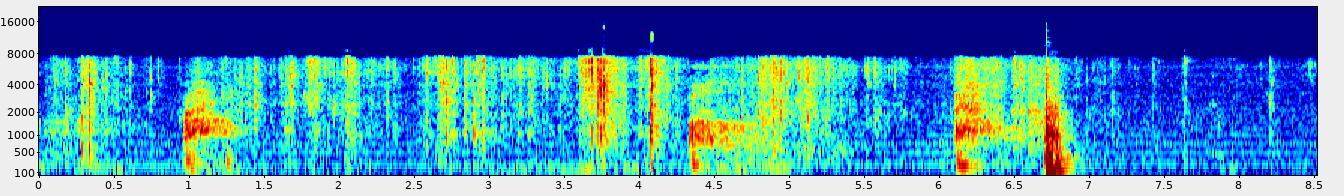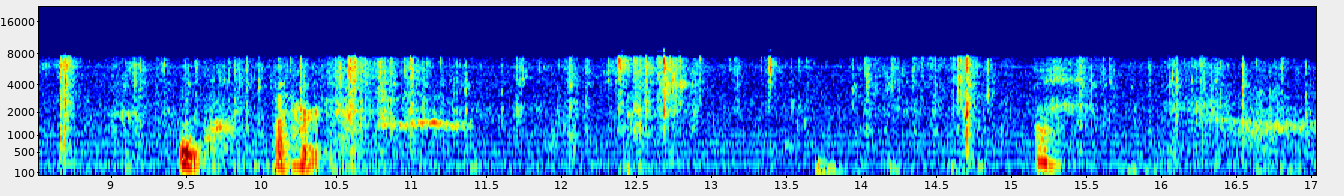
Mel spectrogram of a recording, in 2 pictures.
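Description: Strips of adhesive tape being ripped off skin and paper crinkling, in repeated short bursts, with a few brief pained vocal exclamations between the pulls.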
